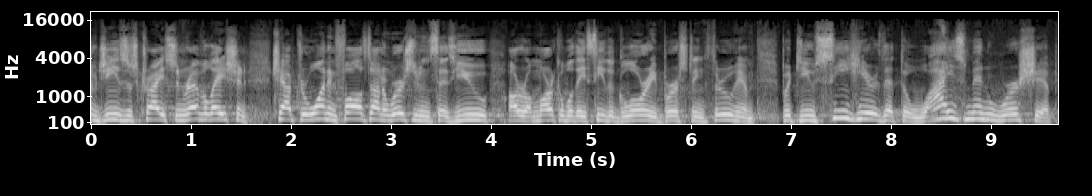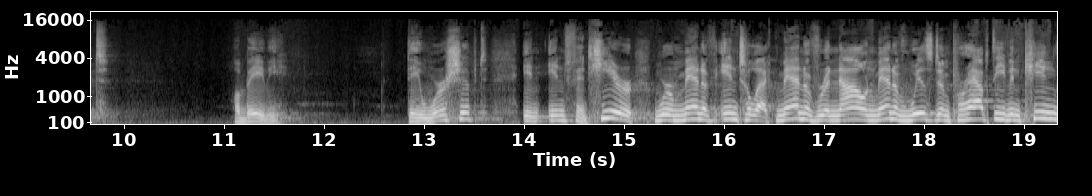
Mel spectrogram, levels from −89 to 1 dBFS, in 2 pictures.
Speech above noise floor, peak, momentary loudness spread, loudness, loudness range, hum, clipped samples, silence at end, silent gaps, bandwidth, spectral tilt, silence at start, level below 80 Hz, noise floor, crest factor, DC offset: 40 dB; -4 dBFS; 6 LU; -17 LUFS; 6 LU; none; under 0.1%; 0 s; none; 16 kHz; -4.5 dB/octave; 0 s; -56 dBFS; -57 dBFS; 14 dB; under 0.1%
